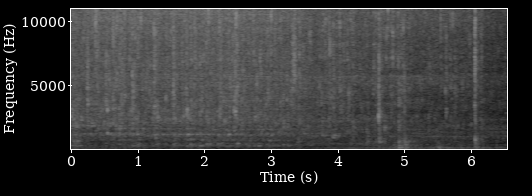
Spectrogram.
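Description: A toilet flushes on its own, a steady rush of flowing water lasting several seconds and swelling slightly near the end.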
